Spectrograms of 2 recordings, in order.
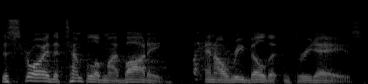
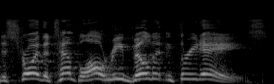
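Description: First: Calm explanation. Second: Loud and high, a defiant claim; bold proclamation. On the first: Shown as a demonstration. What did he mean?. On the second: Retold or imitated. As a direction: throw it out boldly to the crowd. Bold claim the crowd mocks.

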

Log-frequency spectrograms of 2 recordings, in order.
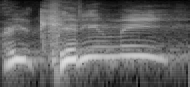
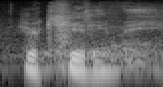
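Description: First: High, loud disbelief at the price; shocked outrage. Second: Said in the usual way. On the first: Retold or imitated. Husband reacting to his wife's milk purchase, outraged and high.

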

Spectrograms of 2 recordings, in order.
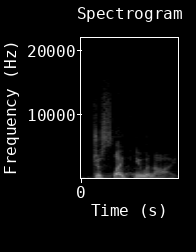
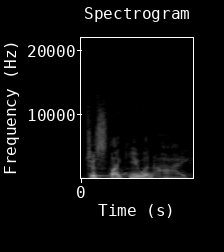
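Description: Both takes have the same delivery.

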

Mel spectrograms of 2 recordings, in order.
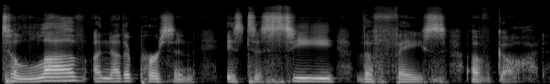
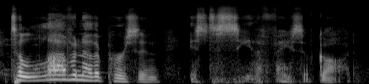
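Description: First: Slow, fading, softer reading; quoting the musical line, slow and softer; reverent quote. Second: Breathy hushed whisper; repeating the line as a reverent whisper. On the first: Retold or imitated. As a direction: let the words sink in. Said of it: "And he says". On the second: Acted. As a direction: breathe the words like a secret.

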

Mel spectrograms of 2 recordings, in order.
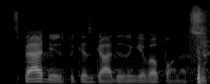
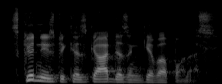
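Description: First: "bad" said lower and wry; stress on bad. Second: "good" said brightly and falling; stress on good. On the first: "bad" said wryly to the congregation. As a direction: drop lower and land on "bad". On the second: "good" said as welcome news to the congregation. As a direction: lean on "good" with a lift. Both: Shown as a demonstration. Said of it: "Good news, bad news".

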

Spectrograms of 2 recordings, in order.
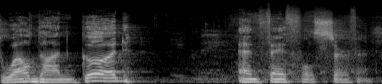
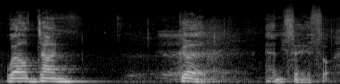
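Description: First: Said in the usual way. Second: "good" set apart by pauses; stress on GOOD. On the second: Shown as a demonstration. Preacher emphasizing a word from the verse, stressing "good" between long pauses. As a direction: pause before "good" and let it stand alone. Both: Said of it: "Let me emphasize a word there".

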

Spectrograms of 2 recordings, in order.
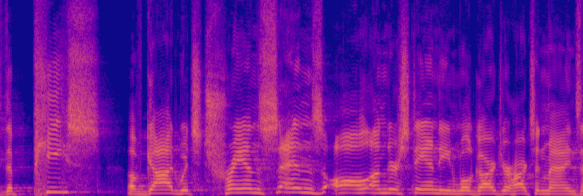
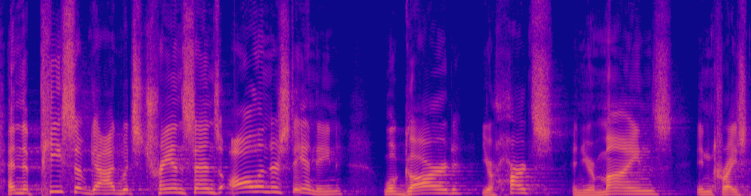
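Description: First: Slow, weighty, stressing "transcends" and "guard"; emphatic slow repeat. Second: Measured scripture reading. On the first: Pastor repeating the promise to the congregation, slow and emphatic. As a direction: lean on "transcends", then land hard on "guard". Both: Shown as a demonstration. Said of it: "These verses end with that phrase".

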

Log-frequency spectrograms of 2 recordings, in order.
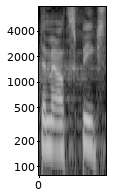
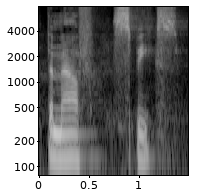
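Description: First: Said in the usual way. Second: "the mouth speaks" drawn out slow and soft; solemn, softer slow emphasis; slow, emphatic close. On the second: Shown as a demonstration. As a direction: let each word land, very slowly. Same phrase said slowly for emphasis.

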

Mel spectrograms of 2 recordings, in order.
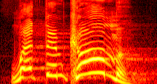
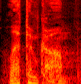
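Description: First: High, loud, drawn-out order; annoyed, forceful shout; indignant command. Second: Soft, low, tender command; hushed, low welcome; gentle invitation. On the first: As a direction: shout it out indignantly, stretching the words. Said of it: "it says that he was indignant". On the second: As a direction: say it quietly and reassuringly. Jesus gently welcoming the children. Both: Acted.

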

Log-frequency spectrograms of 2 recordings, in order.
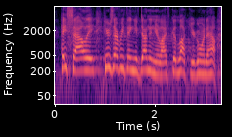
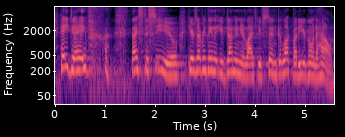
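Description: First: Quick, offhand rundown of sins; mock condemning lecture. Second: Breezy, fast rundown of sins; mock condemning lecture. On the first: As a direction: toss off the damnation like small talk. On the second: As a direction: rattle off the verdict like a casual greeting. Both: Shown as a demonstration. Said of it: "the lectures would probably look a little bit like this".

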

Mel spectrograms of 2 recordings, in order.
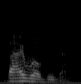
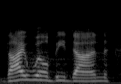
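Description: First: Low, hushed, resigned pronouncement; God's final concession. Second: Slow, measured declaration; submission to God. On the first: God answers people in the end, hushed concession. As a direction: hand it back softly and low. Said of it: "to whom God says in the end". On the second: Those who say to God, slow submission. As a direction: yield to God, slowly and firmly. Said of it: "Those who say to God". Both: Retold or imitated.

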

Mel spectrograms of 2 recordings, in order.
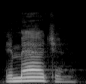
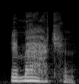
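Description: No difference in how they are said.

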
